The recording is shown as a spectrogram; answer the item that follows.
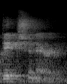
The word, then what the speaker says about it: dictionary: was to say dictionary where is the accident in the word dictionary the first syllable right dictionary diction it's not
